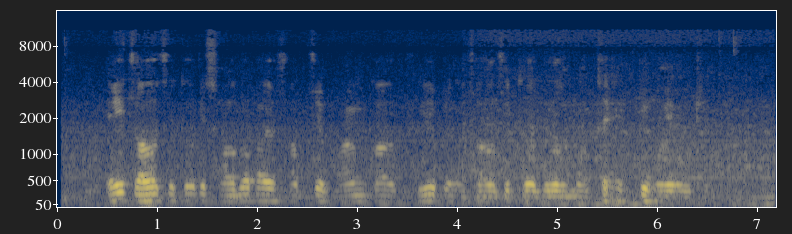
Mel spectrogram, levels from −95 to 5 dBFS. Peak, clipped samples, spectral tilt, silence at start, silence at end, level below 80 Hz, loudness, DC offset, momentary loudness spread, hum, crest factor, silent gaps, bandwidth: -6 dBFS; under 0.1%; -8.5 dB/octave; 0.05 s; 0 s; -52 dBFS; -25 LUFS; under 0.1%; 17 LU; none; 20 dB; none; 11 kHz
